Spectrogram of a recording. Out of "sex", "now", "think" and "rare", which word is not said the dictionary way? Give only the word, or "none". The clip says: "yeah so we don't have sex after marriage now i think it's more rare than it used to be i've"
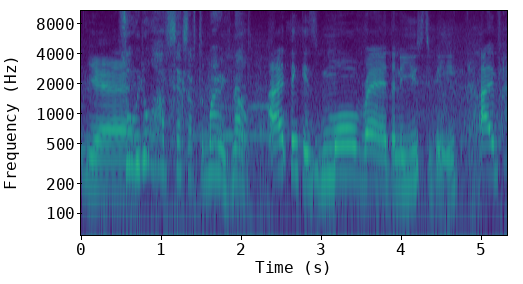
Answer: none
